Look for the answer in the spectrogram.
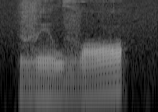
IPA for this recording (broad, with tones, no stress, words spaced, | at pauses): ve˩wvɔ˩˧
